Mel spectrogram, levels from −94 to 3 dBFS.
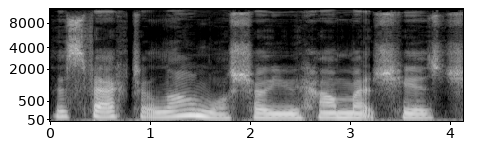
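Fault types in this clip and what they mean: Stereo read as mono: the left and right samples of this speech were taken in turn as one channel, so everything plays at half speed and an octave low; a spectrogram shows compressed low harmonics plus a faint mirrored copy in the upper half.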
